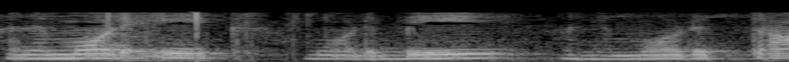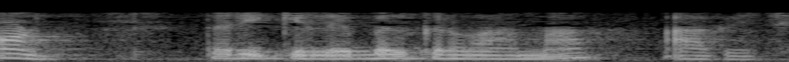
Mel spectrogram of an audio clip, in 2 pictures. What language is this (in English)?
Gujarati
